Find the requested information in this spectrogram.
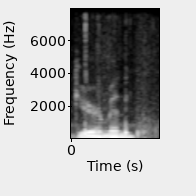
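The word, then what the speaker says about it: Gehrman: so many questions yet so good answers oh German did I say that right gearman okay Armin cool but glad I said it right I hate when I mispronounce it is noises the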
